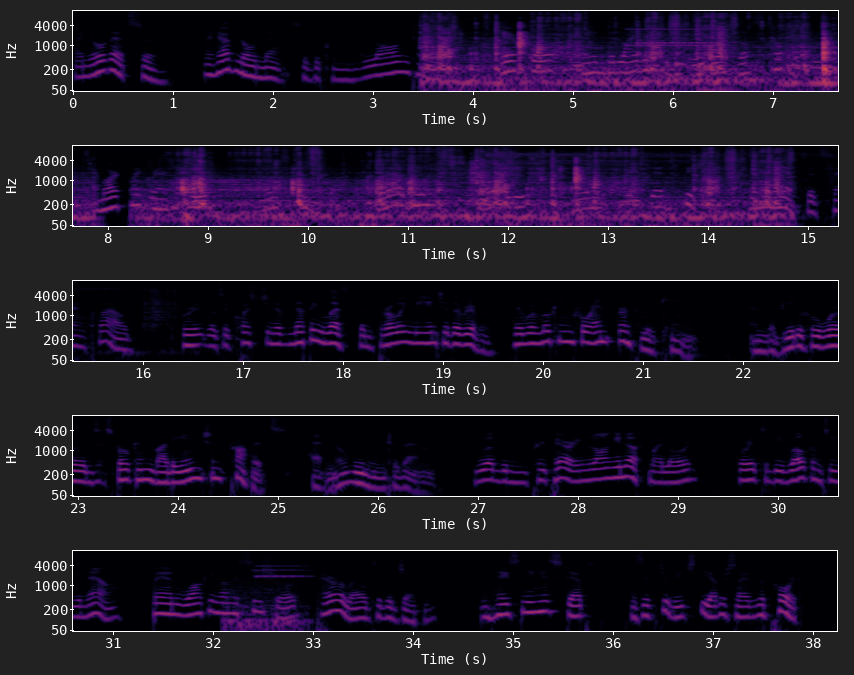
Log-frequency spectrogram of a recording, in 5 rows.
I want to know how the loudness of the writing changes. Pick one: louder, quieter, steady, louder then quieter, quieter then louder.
steady.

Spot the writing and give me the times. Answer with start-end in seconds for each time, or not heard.
3.5-14.9.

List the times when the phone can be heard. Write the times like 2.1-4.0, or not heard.
5.5-6.5, 32.0-33.0.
